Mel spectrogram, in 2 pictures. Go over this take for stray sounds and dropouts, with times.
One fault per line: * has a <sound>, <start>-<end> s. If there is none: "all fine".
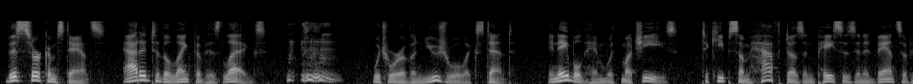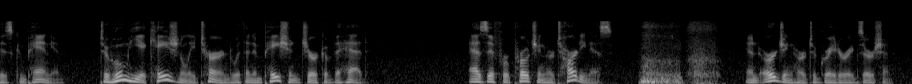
* has a throat clearing, 2.9-3.5 s
* has a breath, 15.5-16.4 s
